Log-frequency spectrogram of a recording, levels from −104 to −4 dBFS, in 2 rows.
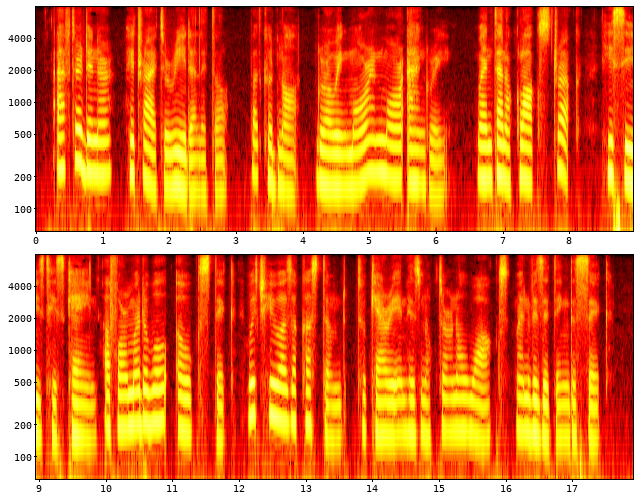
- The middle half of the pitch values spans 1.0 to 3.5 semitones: No, average, 4.3 semitones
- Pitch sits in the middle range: Yes, medium, 175 Hz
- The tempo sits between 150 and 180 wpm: No, average, 140 wpm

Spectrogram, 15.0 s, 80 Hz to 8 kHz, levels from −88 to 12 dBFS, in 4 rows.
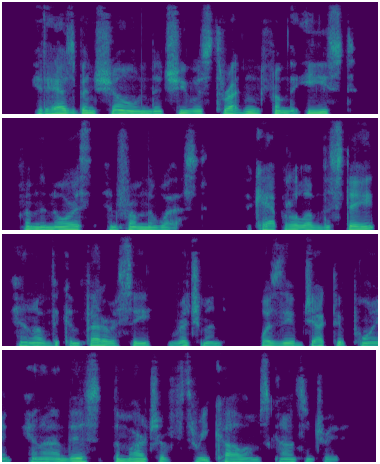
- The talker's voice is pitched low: Yes, low, 105 Hz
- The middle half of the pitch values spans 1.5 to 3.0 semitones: Yes, narrow, 2.6 semitones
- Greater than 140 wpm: Yes, average, 165 wpm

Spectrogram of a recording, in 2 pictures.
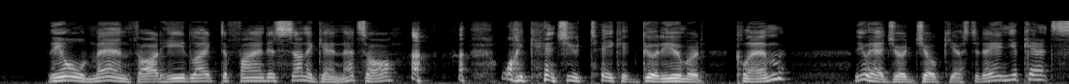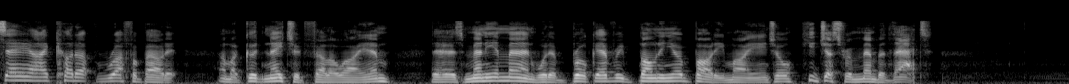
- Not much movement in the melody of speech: No, average, 5.2 semitones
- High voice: No, medium, 145 Hz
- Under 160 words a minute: No, average, 175 wpm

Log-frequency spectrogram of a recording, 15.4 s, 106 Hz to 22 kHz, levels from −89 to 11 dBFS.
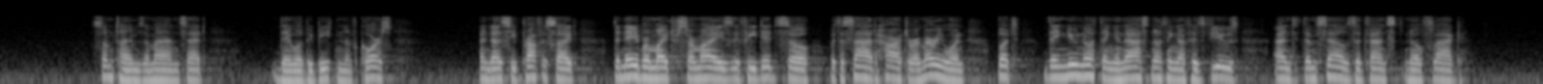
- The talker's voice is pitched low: No, medium, 145 Hz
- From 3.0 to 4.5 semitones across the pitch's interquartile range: No, narrow, 2.4 semitones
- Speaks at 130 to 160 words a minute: No, average, 175 wpm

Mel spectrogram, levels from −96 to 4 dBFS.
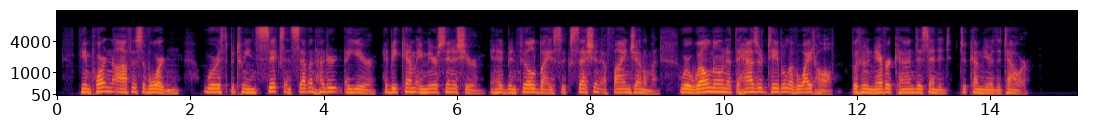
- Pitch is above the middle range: No, medium, 150 Hz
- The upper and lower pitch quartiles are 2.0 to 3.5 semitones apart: Yes, average, 2.9 semitones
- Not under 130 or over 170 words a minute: No, average, 185 wpm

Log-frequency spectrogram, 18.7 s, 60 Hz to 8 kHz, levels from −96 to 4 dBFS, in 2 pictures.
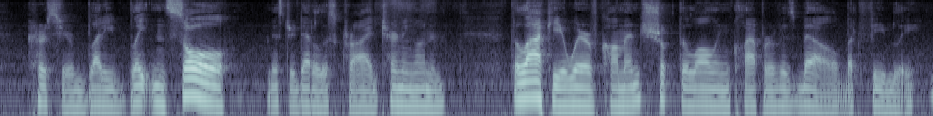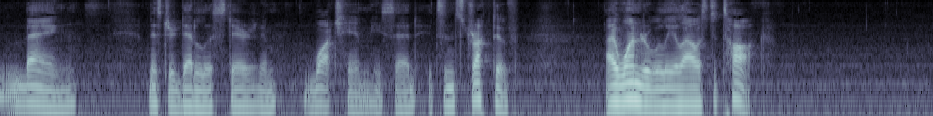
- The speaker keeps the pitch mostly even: Yes, narrow, 2.3 semitones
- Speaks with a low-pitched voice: Yes, very low, 95 Hz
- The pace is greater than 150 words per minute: No, average, 145 wpm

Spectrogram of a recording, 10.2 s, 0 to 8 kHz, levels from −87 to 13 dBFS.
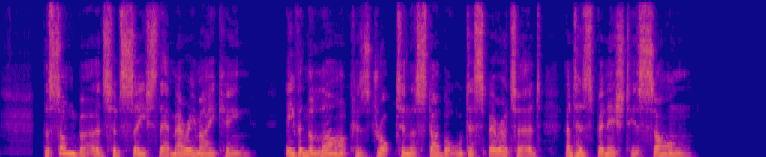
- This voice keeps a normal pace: No, slow, 125 wpm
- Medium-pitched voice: No, low, 115 Hz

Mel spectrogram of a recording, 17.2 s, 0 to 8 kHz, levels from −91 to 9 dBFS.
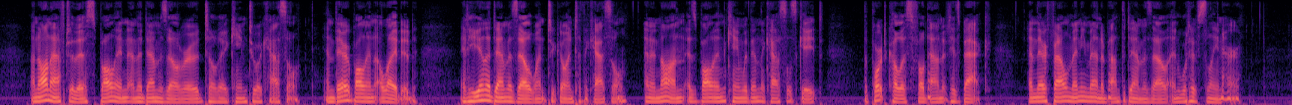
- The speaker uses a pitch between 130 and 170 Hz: No, low, 105 Hz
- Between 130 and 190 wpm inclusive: No, average, 200 wpm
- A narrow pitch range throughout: Yes, narrow, 2.2 semitones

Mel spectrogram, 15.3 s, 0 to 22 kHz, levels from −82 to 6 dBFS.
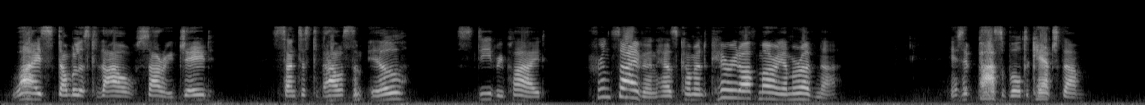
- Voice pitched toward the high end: Yes, high, 195 Hz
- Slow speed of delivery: Yes, slow, 105 wpm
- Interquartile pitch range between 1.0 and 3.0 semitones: No, average, 4.3 semitones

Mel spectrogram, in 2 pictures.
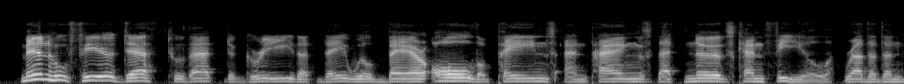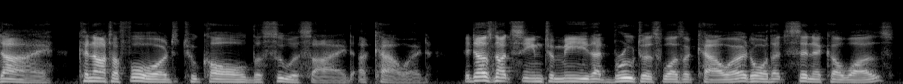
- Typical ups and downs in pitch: Yes, average, 3.8 semitones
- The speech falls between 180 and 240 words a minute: No, average, 155 wpm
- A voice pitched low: Yes, low, 130 Hz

